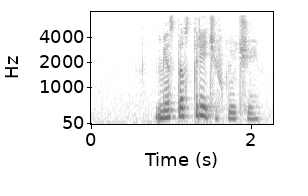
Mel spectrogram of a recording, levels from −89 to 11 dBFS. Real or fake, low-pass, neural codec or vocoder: real; 7.2 kHz; none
